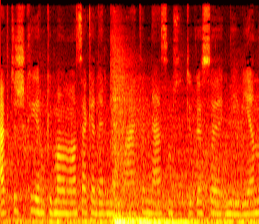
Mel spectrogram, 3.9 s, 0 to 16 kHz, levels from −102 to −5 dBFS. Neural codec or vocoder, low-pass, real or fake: none; 14.4 kHz; real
